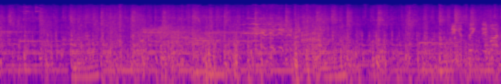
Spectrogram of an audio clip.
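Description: Horse hooves gallop in steady clip-clop under a busy Red Dead Redemption game soundscape, with a horse neighing and whinnying, dense music and effects throughout, and voices speaking over the action.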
